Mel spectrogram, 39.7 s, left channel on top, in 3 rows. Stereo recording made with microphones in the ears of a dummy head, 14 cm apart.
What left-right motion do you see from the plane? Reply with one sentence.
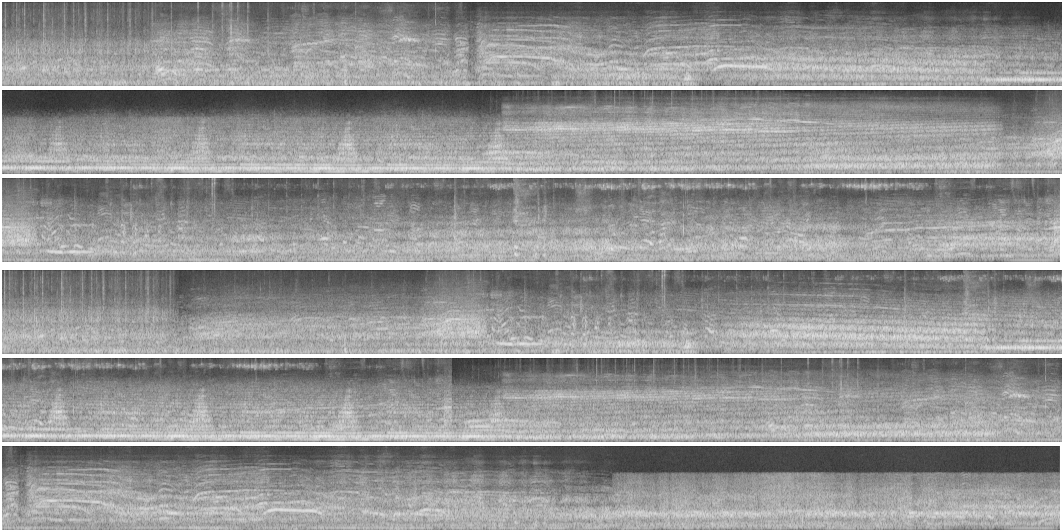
In this clip you hear the plane go from the right side to the left.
